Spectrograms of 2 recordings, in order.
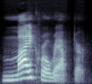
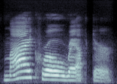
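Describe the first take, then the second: First: Microraptor said a bit slowly, clearly; careful pronunciation. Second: Microraptor said very slowly, MI-cro-RAP-tor; careful pronunciation. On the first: Teaching children the name again, clear and slow. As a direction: repeat Microraptor clearly for kids to copy. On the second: Teaching children a dinosaur name, very slow. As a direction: stretch Microraptor out syllable by syllable. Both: Shown as a demonstration. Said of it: "you say it like this".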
